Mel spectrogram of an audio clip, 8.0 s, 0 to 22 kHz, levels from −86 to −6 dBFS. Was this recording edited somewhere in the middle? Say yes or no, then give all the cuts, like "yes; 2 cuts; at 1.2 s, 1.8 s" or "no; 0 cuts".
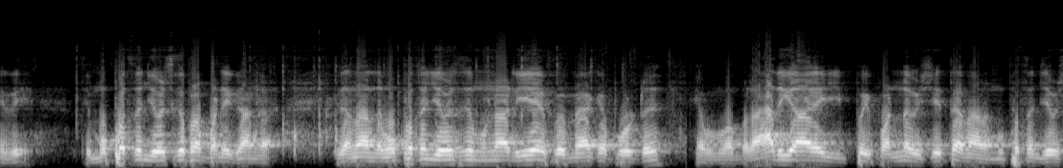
yes; 1 cut; at 5.1 s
